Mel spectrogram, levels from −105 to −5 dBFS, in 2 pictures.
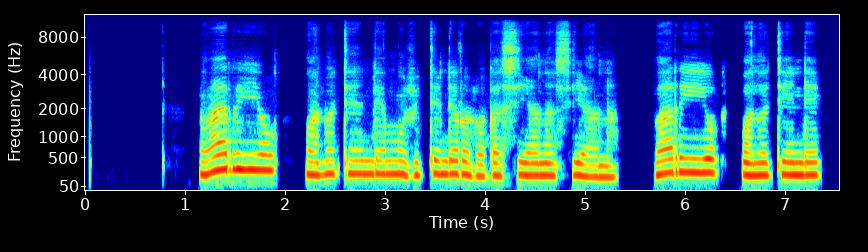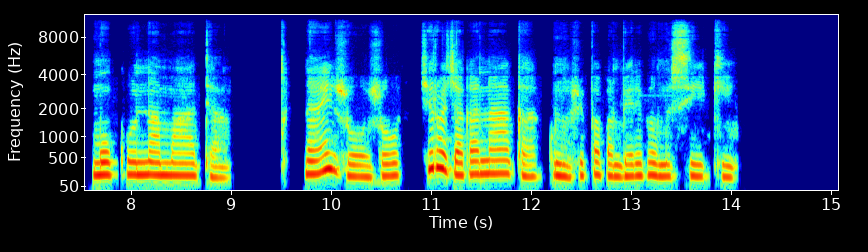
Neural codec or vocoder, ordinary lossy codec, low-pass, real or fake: none; AAC, 64 kbps; 10.8 kHz; real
